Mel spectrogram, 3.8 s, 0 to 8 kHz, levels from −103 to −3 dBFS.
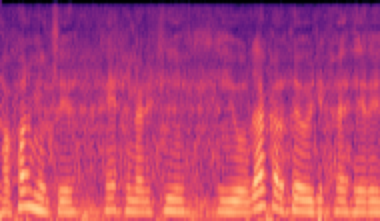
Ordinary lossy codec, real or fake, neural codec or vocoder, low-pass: none; fake; codec, 24 kHz, 0.9 kbps, WavTokenizer, small release; 7.2 kHz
